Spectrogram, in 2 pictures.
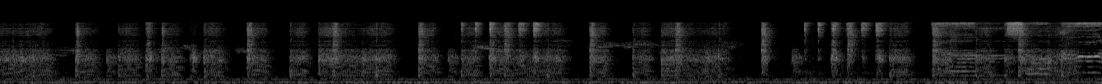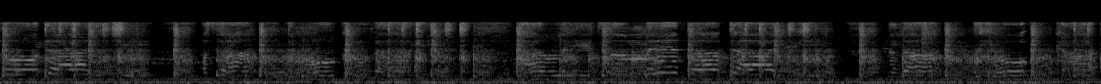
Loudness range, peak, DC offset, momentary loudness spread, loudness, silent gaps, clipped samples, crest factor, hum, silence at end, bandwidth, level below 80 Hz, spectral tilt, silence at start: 7 LU; -16 dBFS; under 0.1%; 11 LU; -37 LUFS; none; under 0.1%; 24 dB; none; 0 s; 7.8 kHz; -62 dBFS; 0 dB/octave; 0 s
